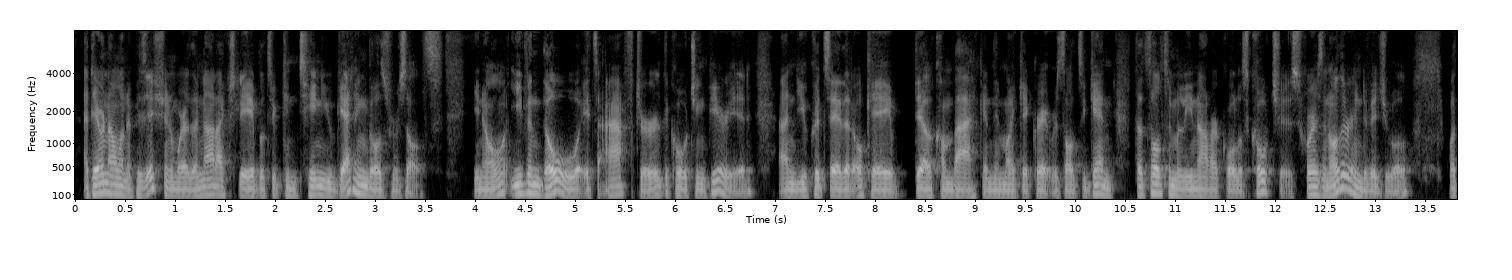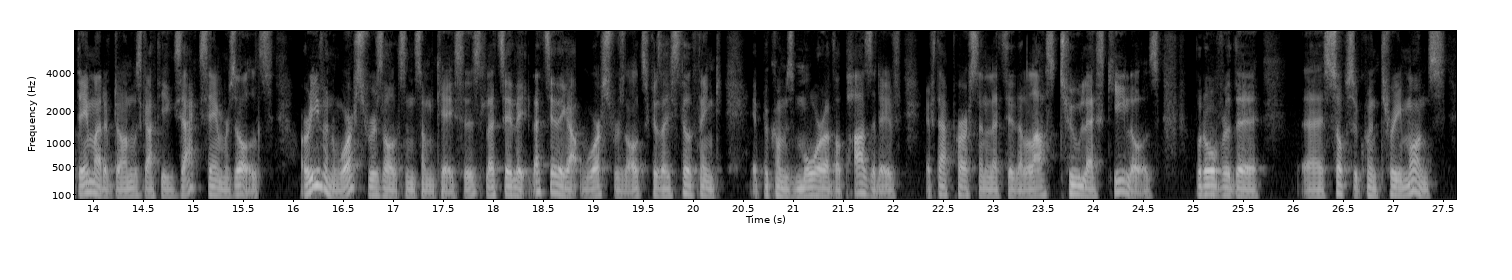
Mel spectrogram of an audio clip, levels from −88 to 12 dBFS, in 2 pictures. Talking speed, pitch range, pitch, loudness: 230 wpm, 80-100 Hz, 90 Hz, -25 LUFS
